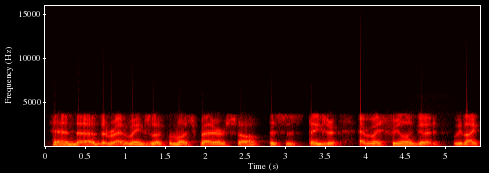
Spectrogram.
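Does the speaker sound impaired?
Yes: Parkinson's; stays active.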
